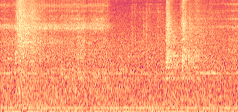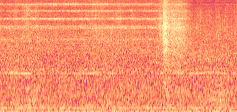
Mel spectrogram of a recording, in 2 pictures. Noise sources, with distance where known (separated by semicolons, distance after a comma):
jackhammer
